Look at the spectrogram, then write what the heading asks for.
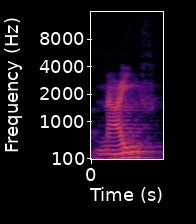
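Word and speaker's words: knife: मसलन उसने बोला नाइफ, नी, नो, नोक, नॉलेज। अब हमने देखा कहीं पर भी हमने की को प्रोनाउंस नहीं किया क्योंकि के बाद एन आ रहा है।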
